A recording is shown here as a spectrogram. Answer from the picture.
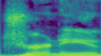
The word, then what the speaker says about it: JRNY: It's called Journey, and it's spelled J-R-N-Y.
